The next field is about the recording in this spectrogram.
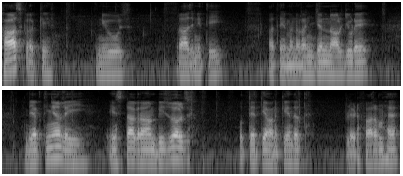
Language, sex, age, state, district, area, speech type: Punjabi, male, 45-60, Punjab, Jalandhar, urban, spontaneous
